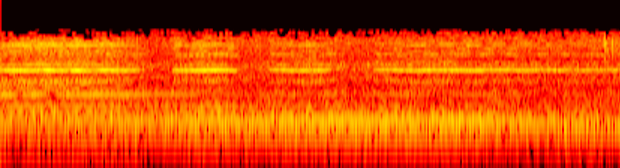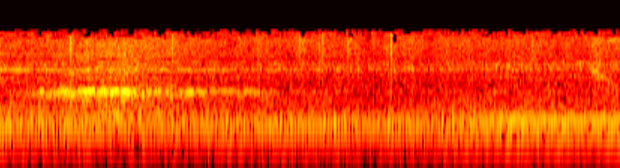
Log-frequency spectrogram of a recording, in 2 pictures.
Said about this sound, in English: Look, relax in this mess of traffic. Must be a wreck or something up ahead.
